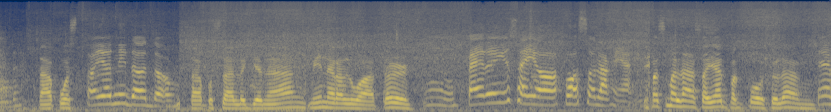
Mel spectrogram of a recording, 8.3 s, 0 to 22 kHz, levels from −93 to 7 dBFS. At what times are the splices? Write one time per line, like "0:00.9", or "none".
0:00.8
0:01.7
0:03.1
0:06.4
